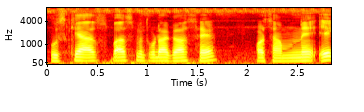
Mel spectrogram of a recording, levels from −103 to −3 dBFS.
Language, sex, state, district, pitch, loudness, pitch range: Hindi, male, Uttar Pradesh, Budaun, 130 Hz, -18 LUFS, 125-135 Hz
